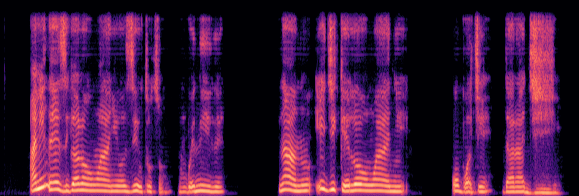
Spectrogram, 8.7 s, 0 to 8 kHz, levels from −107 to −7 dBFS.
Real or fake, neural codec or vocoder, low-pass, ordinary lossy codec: fake; codec, 16 kHz, 4 kbps, FunCodec, trained on LibriTTS, 50 frames a second; 7.2 kHz; none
